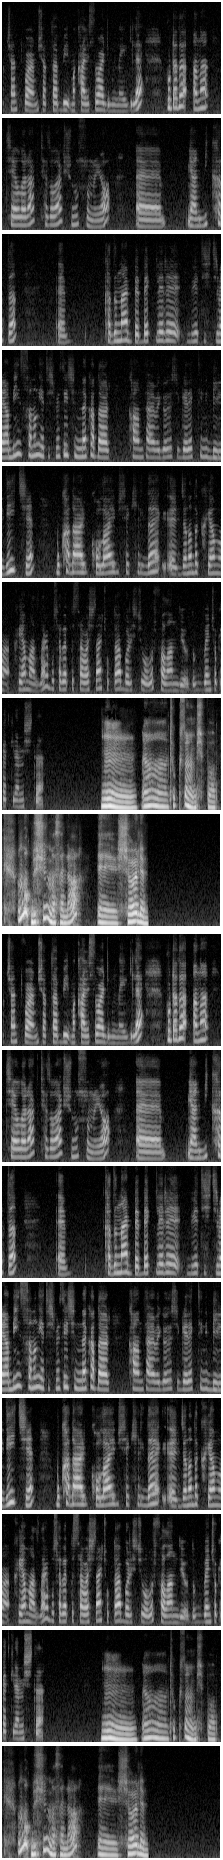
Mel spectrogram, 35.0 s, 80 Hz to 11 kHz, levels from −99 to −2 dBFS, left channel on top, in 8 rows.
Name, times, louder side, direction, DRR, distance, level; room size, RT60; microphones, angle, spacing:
voice 1, 0.0-4.1 4.5-6.5 7.0-7.6 8.1-9.0 9.9-10.1 10.8-15.3 15.7-18.1 18.6-26.1 26.5-27.1, right 4 dB, 85° right, 3.5 m, -34 dB
voice 2, 28.3-32.2 32.6-33.6, left 5 dB, 50° left, 0.3 m, -21 dB
head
